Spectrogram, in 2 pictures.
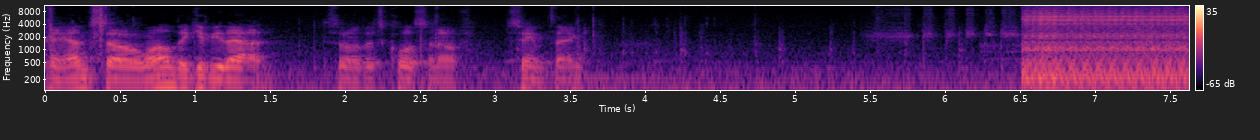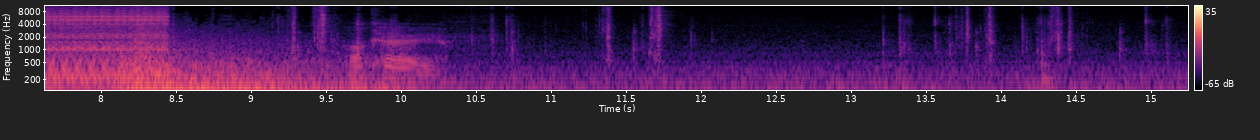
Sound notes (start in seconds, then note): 5.1 explosion; 5.1 pulse rifle; 5.1 turret turning; 11.2 reloading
